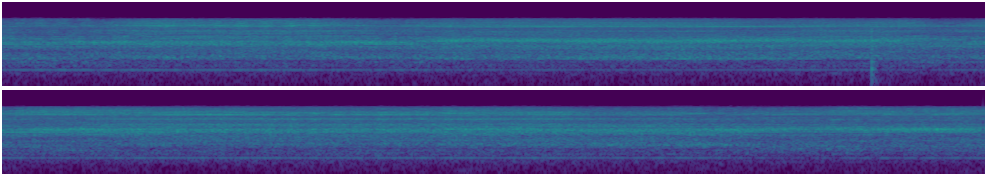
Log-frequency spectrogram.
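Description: A hair dryer blows steadily and loudly on a mixed media painting for the whole stretch, one continuous whirring hiss with a brief faint knock partway through and no talking.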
